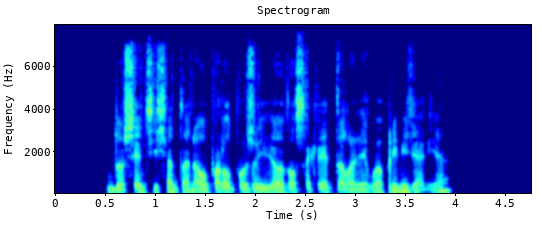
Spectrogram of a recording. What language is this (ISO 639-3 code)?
cat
